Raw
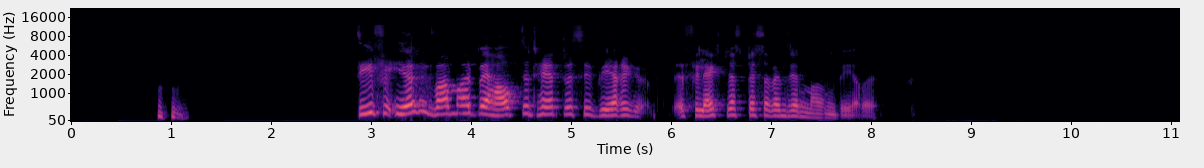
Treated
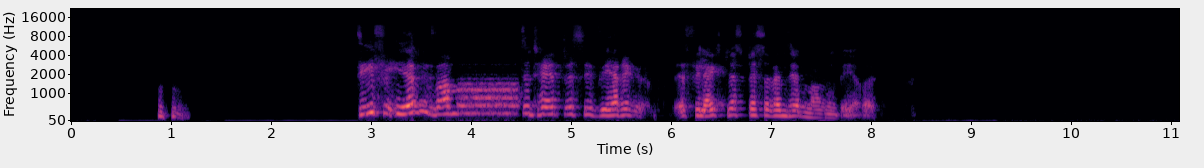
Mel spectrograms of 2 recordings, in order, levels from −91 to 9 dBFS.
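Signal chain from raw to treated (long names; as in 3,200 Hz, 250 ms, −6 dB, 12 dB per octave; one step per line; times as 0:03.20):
rotating-speaker cabinet horn 5.5 Hz
frozen spectrum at 0:03.88, 0.56 s
string-ensemble chorus
level +6.5 dB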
